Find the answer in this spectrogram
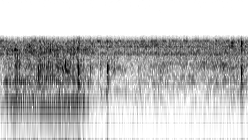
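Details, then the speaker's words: Woman friend asleep and lying completely still, snoring very loudly: a loud, rough, rattling sound on breathing in, apparently through the nose, then quieter breathing with soft room noise; snoring. "She's not even moving. Most people when they snore, they're like, she's not even moving. It's like coming out of her nose. It's great."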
